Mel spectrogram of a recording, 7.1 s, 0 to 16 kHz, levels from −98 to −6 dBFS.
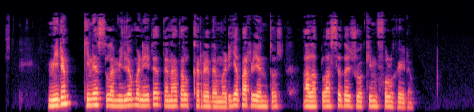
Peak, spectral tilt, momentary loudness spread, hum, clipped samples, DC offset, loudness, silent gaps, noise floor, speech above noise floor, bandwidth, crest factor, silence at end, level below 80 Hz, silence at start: -2 dBFS; -6.5 dB/octave; 9 LU; none; under 0.1%; under 0.1%; -21 LUFS; none; -74 dBFS; 53 dB; 10.5 kHz; 20 dB; 0.95 s; -68 dBFS; 0.7 s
